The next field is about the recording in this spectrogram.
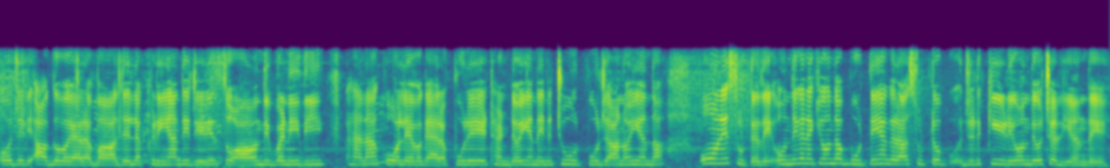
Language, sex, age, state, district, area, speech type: Dogri, female, 18-30, Jammu and Kashmir, Samba, rural, spontaneous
